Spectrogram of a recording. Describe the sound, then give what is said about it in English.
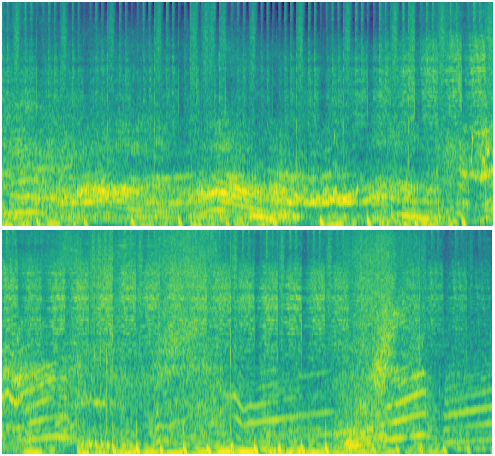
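A high-performance Lamborghini sports car engine revs loudly and continuously, its pitch sweeping up and down through gear changes, with tires squealing and skidding throughout. “The sound we generate with our engine is so special, so different.”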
